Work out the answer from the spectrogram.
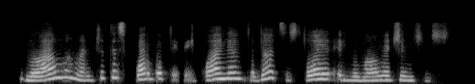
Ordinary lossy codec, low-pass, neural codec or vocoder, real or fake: Opus, 24 kbps; 7.2 kHz; codec, 16 kHz, 0.5 kbps, FreqCodec, smaller model; fake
